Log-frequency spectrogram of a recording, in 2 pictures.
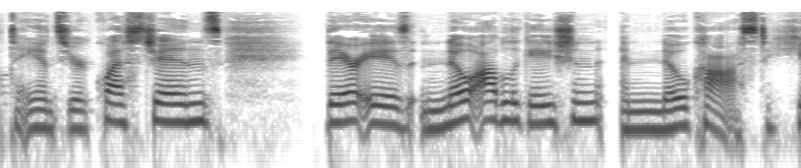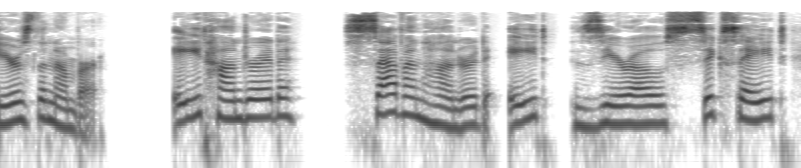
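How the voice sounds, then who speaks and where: A woman's voice: mid-range voice, no echo. A woman hosting a mortgage radio show from her home studio, chipper and chatty. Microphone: studio mic.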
